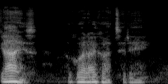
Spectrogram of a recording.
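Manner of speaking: very low, dropped, deep voice. Showing the group an impression of Kyle. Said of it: "let me do my Kyle impression".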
